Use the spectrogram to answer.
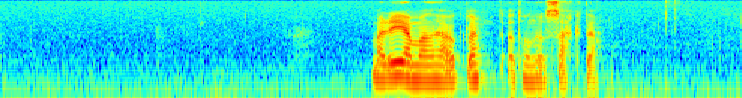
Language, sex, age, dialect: Faroese, female, 15-35, Suðuroy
